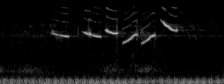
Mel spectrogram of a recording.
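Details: Caged male double-collared seedeater singing indoors in Brazil, coaxed by its keeper; a fast run of high, clear whistled slurs, some falling and some rising, in quick succession.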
